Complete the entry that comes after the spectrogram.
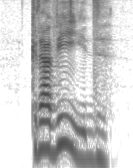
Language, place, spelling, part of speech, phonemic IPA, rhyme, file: Swedish, Gotland, gravid, adjective, /ɡraˈviːd/, -iːd, Sv-gravid.ogg
- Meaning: pregnant (carrying an unborn child, generally only applied to humans)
